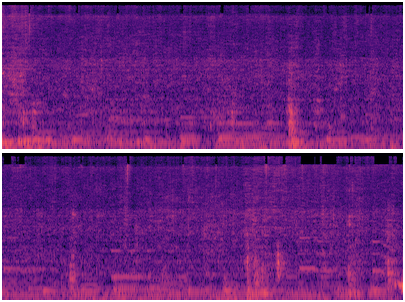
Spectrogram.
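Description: Fish pieces being stirred into biriyani masala in a pan, with a steady close sizzle under repeated scraping and stirring strokes and no talking, for a Malabar king fish biriyani.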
